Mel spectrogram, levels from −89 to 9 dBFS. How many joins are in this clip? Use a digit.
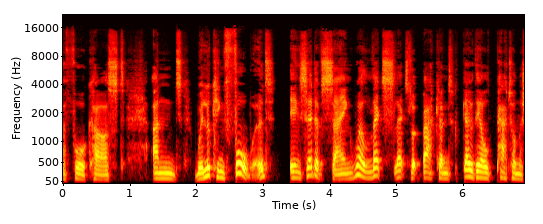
1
